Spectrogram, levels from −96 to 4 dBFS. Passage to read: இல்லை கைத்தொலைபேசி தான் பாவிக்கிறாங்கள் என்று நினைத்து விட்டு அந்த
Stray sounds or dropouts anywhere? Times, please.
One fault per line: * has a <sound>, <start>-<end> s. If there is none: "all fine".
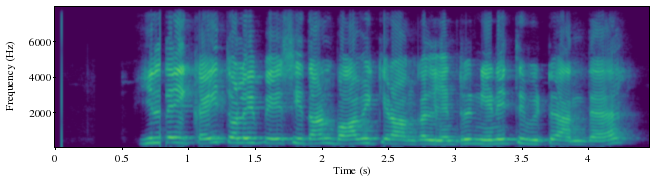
* has a dropout, 0.8-0.8 s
